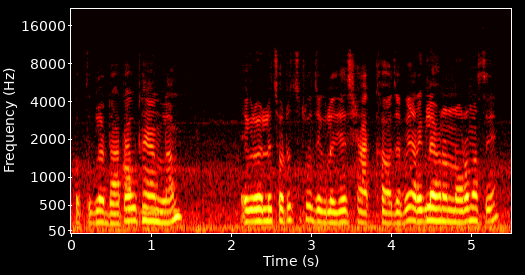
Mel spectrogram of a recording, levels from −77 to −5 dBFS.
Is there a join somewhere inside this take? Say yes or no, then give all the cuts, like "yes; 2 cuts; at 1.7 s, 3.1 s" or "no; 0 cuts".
no; 0 cuts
